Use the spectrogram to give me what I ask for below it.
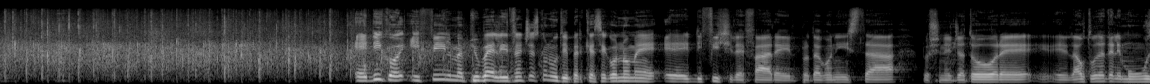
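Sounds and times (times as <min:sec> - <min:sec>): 
audience applause: 0:00.0 - 0:05.2
speech: 0:03.6 - 0:11.4.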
